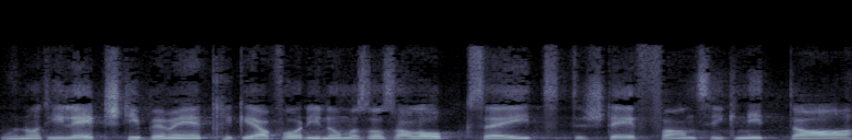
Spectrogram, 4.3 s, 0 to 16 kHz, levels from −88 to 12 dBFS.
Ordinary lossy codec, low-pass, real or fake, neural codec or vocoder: MP3, 48 kbps; 10.8 kHz; fake; codec, 24 kHz, 1.2 kbps, DualCodec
